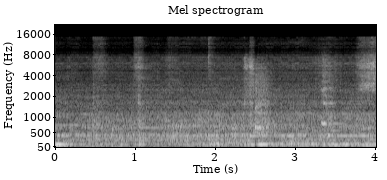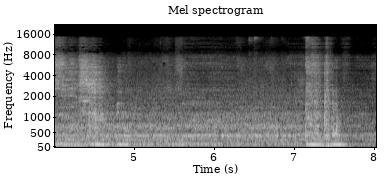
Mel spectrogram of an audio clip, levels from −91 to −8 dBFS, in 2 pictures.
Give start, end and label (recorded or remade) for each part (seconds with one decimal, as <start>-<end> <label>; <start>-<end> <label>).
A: 0.0-4.0 remade; 4.0-5.6 recorded; 5.6-6.3 remade; 6.3-6.9 recorded; 6.9-8.0 remade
